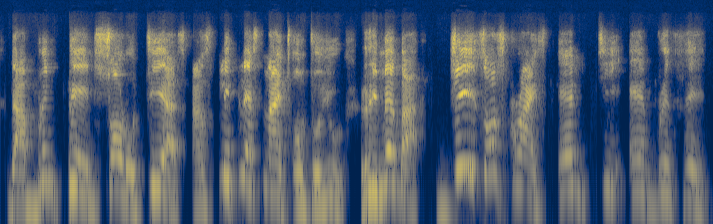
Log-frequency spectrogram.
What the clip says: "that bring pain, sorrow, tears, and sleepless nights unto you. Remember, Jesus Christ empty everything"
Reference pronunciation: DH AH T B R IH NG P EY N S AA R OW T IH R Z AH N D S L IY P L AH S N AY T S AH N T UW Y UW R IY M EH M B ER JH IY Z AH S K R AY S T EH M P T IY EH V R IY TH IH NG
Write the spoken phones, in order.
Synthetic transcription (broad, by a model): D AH T B R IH NG P EY N S AA R OW T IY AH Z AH N S L IY P L AH S N AY T AO N T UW Y UW R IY M EH M B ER JH IY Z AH S K R AY S T EH M P T IY EH V R IY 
